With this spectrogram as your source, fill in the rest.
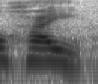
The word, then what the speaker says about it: high: HIGH vowel के बाद जी आया तो हाई।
